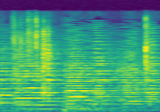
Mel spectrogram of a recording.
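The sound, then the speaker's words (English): Rubber balloons squeak and whine as they are twisted, a steady run of shrill, strained tones that bend in pitch, broken by a few brief creaks. No one speaks. “This is the most annoying sound I've ever heard in my life.”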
